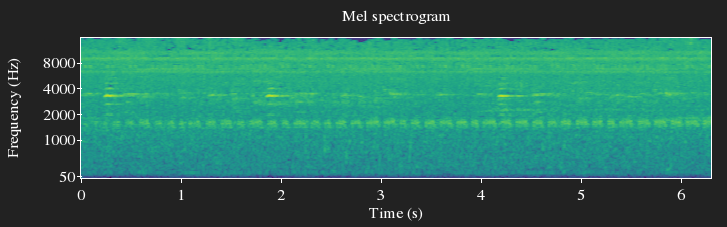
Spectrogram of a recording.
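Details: Cicadas and crickets in tropical jungle near mangroves in Krabi, Thailand: a steady, fast train of mid-pitched insect pulses runs throughout, with a few brief higher chirps over a soft forest hiss.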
